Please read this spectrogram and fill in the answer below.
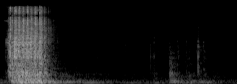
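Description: A half-second burst of an impact wrench hammering at the start, spinning the nut that draws the ball joint out of the steering knuckle, then a few faint clinks of the socket and extension being handled near the end.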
